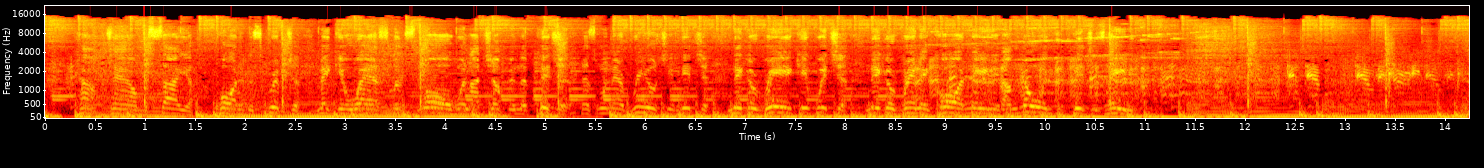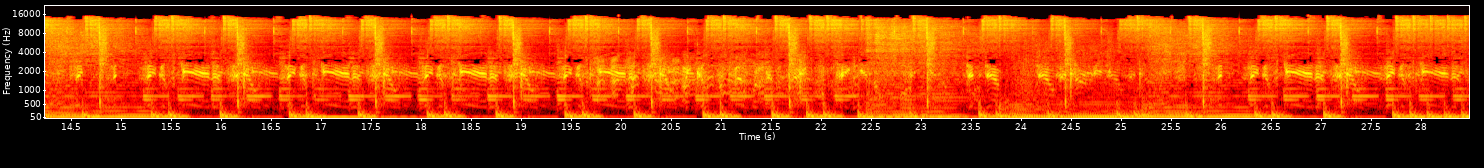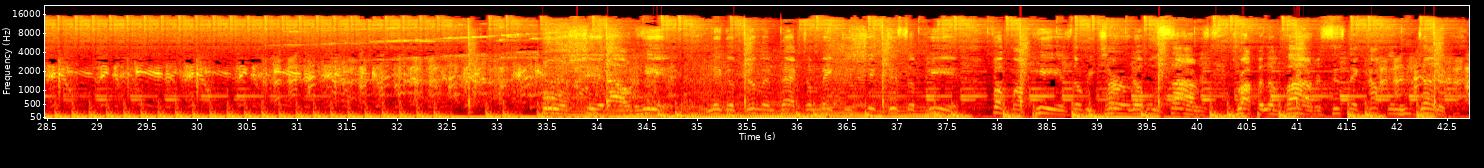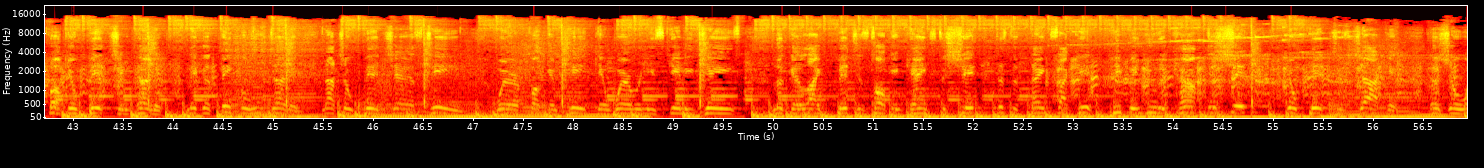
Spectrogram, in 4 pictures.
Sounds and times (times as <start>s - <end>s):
Hip hop music: 0.0s - 56.9s.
